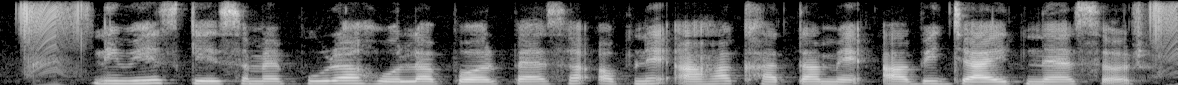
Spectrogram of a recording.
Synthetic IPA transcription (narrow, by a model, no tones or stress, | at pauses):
nɪʋeːskesɐməjpuːɾaɦoːlapɐɾpɛːsaʔɐpneʔaːɦãkʰaːt̪amẽaːbʱid͡ʒaːɪt̪nɛːsəɾ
